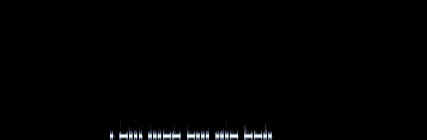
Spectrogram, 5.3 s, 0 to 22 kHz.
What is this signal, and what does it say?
Morse code, heard as a keyed tone, about 40 wpm, 700 Hz. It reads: EB3BVZ
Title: DXCC-100 Call Signs - 6 Characters - 40wpm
